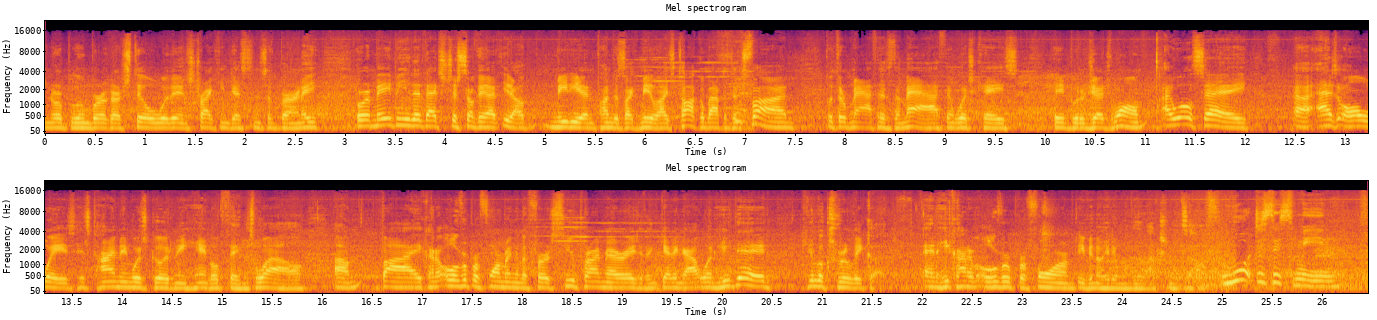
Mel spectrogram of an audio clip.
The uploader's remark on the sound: live from the New York Stock Exchange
